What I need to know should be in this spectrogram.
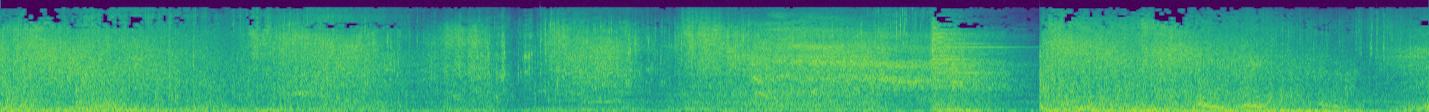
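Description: A huge monster roars.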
